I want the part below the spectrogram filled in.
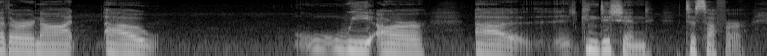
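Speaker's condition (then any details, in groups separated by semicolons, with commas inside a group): No condition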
